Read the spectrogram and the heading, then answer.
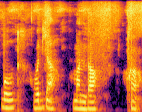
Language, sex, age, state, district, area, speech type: Punjabi, male, 30-45, Punjab, Fazilka, rural, spontaneous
